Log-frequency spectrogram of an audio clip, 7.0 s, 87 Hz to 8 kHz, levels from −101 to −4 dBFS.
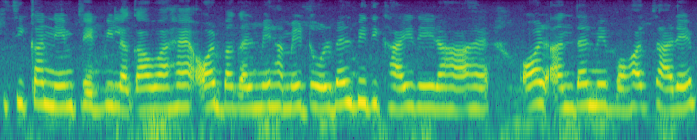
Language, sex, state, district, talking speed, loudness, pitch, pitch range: Hindi, female, Bihar, Katihar, 215 wpm, -13 LUFS, 255 Hz, 240-265 Hz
